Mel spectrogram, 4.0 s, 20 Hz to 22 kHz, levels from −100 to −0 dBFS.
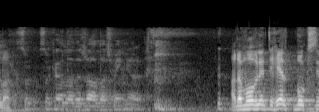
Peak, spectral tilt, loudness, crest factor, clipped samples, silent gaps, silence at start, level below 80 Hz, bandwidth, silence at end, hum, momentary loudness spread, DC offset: -4 dBFS; -5.5 dB/octave; -21 LUFS; 22 dB; under 0.1%; none; 0 s; -54 dBFS; 8.4 kHz; 0 s; none; 25 LU; under 0.1%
